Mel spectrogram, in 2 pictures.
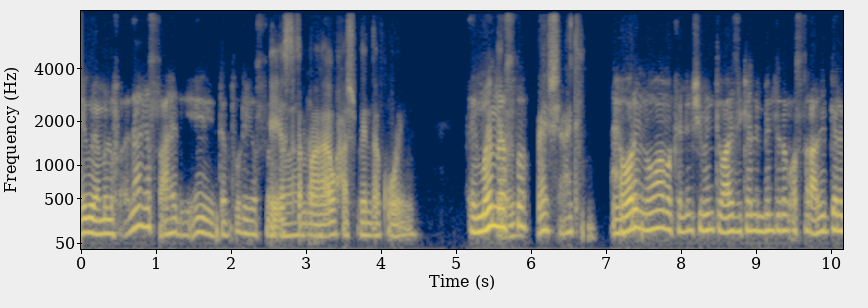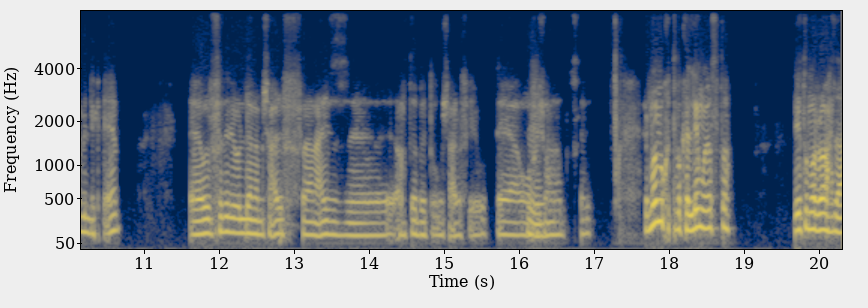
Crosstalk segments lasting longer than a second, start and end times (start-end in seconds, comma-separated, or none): none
